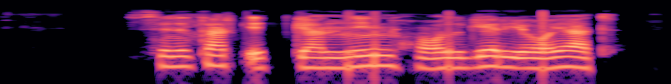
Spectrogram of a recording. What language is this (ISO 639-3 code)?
uzb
